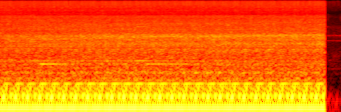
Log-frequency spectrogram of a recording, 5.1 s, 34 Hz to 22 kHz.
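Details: 2014 Ford F-350 6.7 Powerstroke diesel, after a no-crank, no-start with no PCM communication was fixed by repairing a damaged wire: steady, even low clatter with no misses, then a clean shutdown; healthy idle.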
